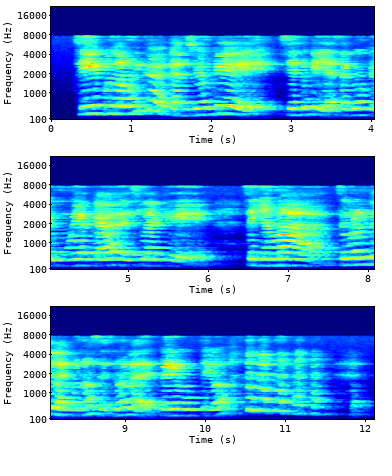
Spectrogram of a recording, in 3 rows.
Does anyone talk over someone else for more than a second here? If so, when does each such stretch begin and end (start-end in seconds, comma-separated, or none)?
none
